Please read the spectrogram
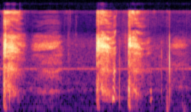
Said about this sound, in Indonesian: Sorry guys, batuk-batuk.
